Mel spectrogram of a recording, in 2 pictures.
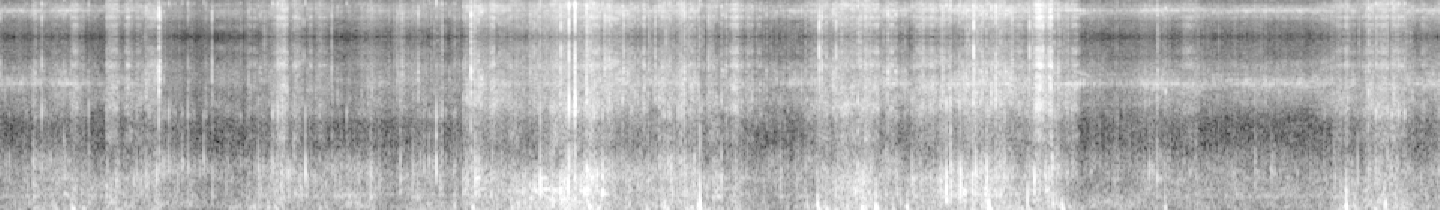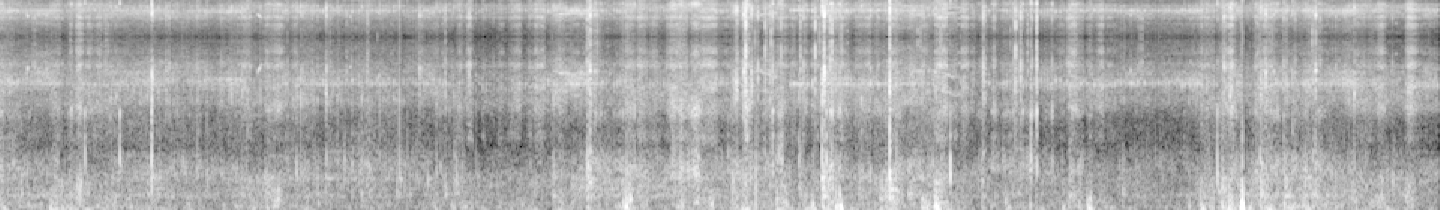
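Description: Mountain bike riding fast down a dirt trail: a steady rush of tyre and wind noise, with scattered sharp knocks and rattles as the bike hits bumps. The noise swells louder twice, about five and nine seconds in.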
